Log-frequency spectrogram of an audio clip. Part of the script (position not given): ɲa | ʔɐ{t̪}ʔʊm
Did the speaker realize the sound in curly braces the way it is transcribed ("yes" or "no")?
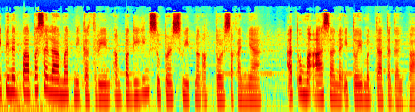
yes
